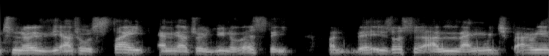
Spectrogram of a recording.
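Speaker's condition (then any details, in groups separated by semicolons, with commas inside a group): Cerebral palsy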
